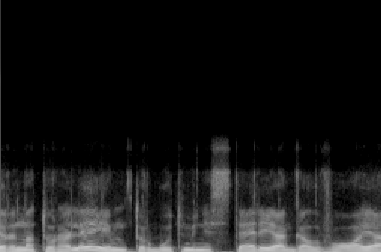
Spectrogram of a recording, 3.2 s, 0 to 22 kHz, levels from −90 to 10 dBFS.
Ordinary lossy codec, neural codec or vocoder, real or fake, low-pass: Opus, 24 kbps; none; real; 7.2 kHz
